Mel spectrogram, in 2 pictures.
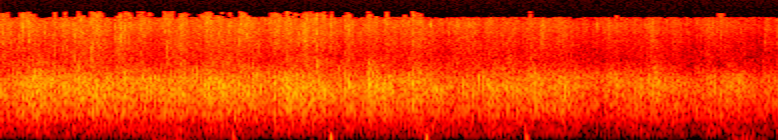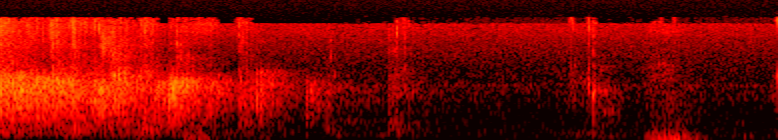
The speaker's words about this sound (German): Und wir sind von Herzen dankbar für das ICF-Zug. Ohne euch gibt es ICF Luzern nicht. Geben wir doch einen Applaus als ICF-Zug. Danke vielmals.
